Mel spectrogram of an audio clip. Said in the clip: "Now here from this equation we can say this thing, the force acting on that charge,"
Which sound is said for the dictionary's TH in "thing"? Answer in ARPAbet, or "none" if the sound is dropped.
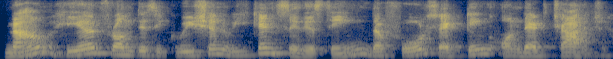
T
